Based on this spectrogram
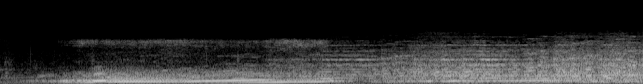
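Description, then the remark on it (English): A parked car's engine, started by Dryden, turns over and catches, then revs loudly and climbs in pitch as the car pulls away, the motor's whine rising and falling through gear changes. “He's walking to that parked car. He's starting.”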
